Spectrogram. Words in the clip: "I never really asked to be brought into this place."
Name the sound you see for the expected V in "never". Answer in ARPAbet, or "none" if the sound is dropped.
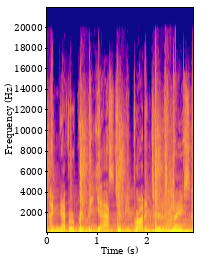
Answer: V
